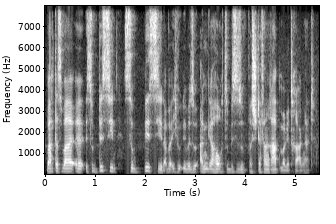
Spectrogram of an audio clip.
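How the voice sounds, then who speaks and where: A man with a mid-range, husky voice talks casually on a podcast. He hesitates often and lets his sentences trail off. He agrees easily with his co-host. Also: medium pitch, fast. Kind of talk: casual chat.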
